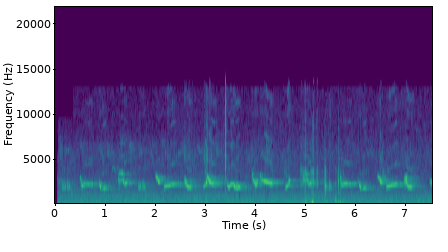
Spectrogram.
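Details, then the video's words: Rufous-bellied thrush singing in Brazil: a steady run of clear whistled phrases, each a short slurred note dipping or rising, delivered about two per second without pause, over a faint background hiss and a few soft clicks. "MAGNÍFICO SABIÁ LARANJEIRA"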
